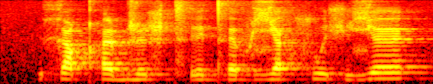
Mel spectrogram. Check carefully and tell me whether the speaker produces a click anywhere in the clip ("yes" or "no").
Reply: no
